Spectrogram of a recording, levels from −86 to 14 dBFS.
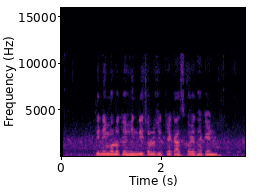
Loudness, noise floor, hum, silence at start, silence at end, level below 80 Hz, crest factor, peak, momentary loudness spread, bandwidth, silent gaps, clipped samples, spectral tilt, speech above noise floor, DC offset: -26 LUFS; -51 dBFS; none; 0.7 s; 0.05 s; -58 dBFS; 14 dB; -12 dBFS; 6 LU; 11 kHz; none; under 0.1%; -7.5 dB/octave; 26 dB; under 0.1%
